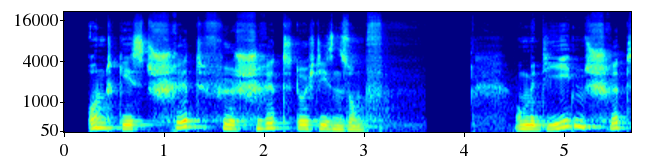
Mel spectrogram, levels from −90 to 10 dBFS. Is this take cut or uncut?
uncut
